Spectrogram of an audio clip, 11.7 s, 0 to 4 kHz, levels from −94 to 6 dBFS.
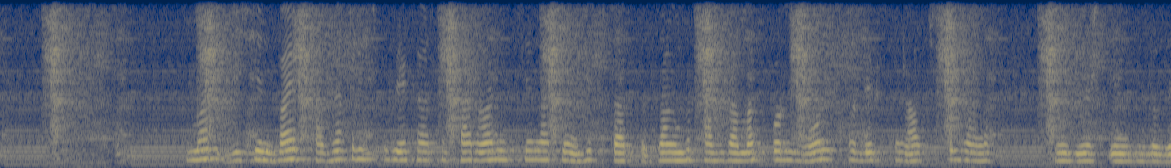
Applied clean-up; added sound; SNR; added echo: none; Mechanisms; 8 dB; none.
